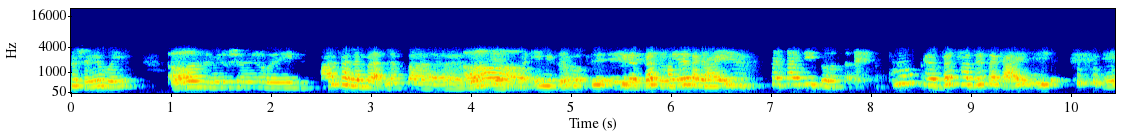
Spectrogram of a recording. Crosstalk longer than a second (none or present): present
